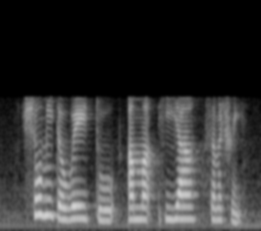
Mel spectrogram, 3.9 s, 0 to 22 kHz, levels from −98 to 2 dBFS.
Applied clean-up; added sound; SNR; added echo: none; none; none; none.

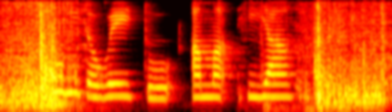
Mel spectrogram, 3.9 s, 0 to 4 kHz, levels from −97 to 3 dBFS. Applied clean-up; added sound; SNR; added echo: classical method log-MMSE.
